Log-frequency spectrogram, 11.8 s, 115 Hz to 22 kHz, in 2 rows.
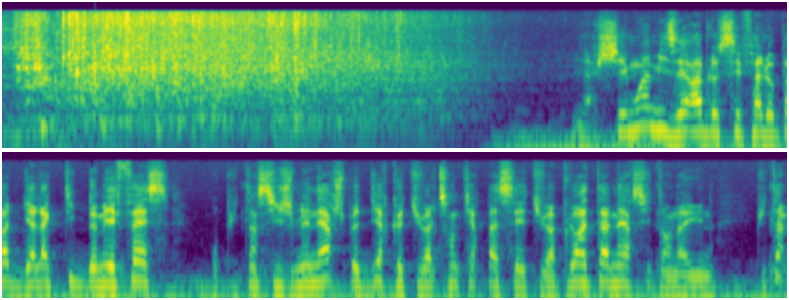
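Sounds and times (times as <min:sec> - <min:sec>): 
toilet flushing: 0:00.0 - 0:03.7
speech: 0:04.3 - 0:11.7.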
